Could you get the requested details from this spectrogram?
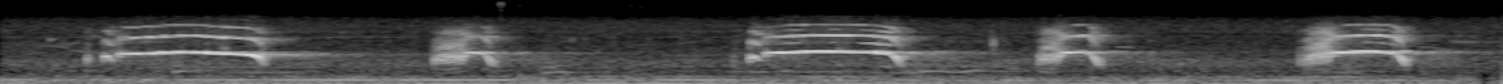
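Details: Limpkin (carrao) giving loud ringing wails of uneven length, some long and held, others short and clipped, with pauses of a second or more between them.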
